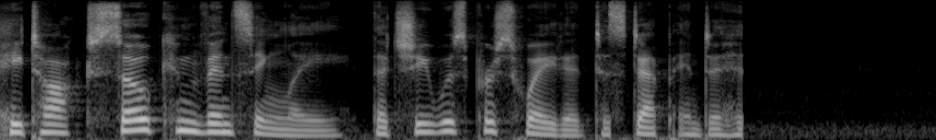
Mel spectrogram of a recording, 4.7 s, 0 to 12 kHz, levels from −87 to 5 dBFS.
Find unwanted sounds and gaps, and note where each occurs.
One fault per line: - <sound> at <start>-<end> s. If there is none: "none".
none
